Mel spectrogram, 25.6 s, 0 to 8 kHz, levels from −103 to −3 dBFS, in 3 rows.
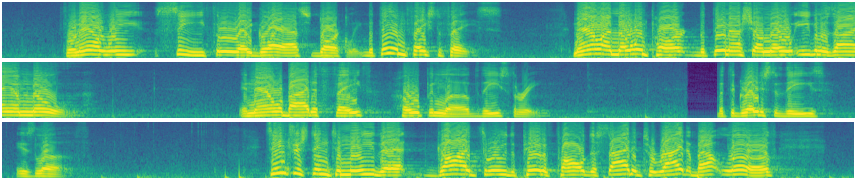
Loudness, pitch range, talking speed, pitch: -5 LUFS, 125-200 Hz, 140 wpm, 170 Hz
